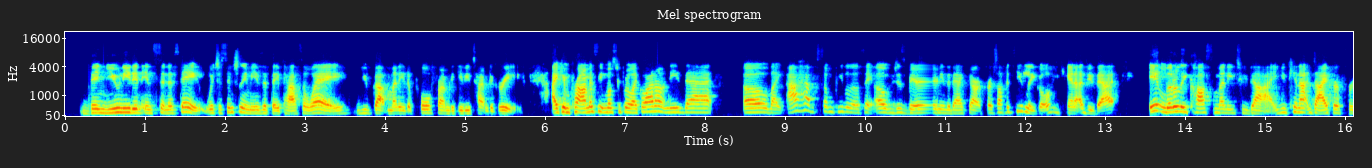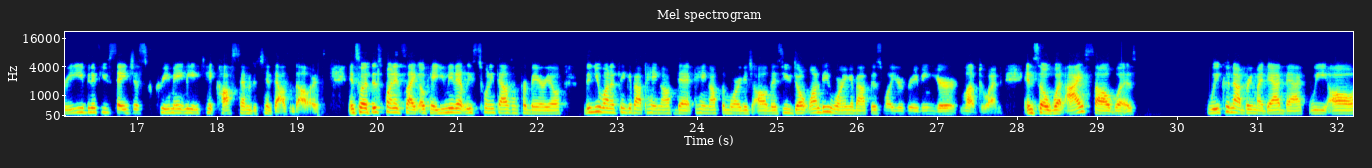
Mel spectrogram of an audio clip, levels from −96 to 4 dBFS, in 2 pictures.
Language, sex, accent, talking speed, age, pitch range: English, female, American, 265 wpm, 20-39, 145-190 Hz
